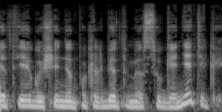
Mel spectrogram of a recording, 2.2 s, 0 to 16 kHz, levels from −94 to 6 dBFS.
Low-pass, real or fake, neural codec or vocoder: 14.4 kHz; real; none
